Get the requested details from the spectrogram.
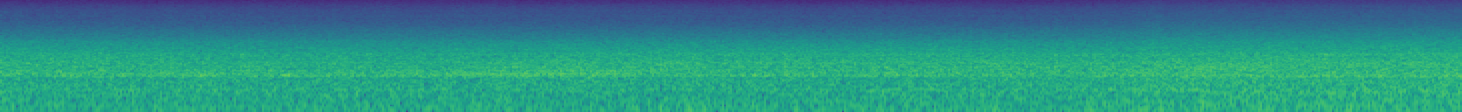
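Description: A car drives fast through a tunnel with a steady roar of engine and tyres.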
